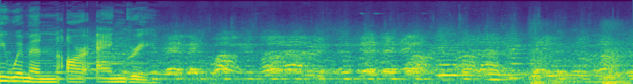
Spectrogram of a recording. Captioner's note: crowd chanting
